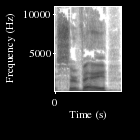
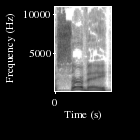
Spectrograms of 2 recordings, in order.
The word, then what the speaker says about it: survey: And we should focus a little bit on this word survey here because it is a verb. So we've got the accent on the second syllable. The chameleon can survey a wide area for a potential meal. A survey is the noun form with the accent on the first syllable.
